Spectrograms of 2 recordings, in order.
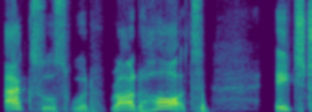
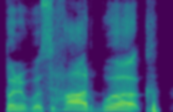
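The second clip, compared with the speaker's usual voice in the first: ordinary delivery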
